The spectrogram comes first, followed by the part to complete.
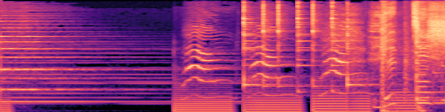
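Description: A cartoon kitten's high meow, rising then falling, about two seconds in, followed by a shorter second meow. Children's background music fades on a held chord beforehand and comes back in under the meows.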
